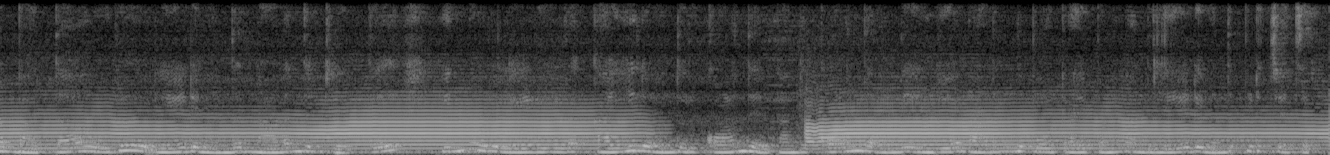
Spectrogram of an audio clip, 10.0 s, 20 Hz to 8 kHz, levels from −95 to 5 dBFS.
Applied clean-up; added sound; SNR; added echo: none; Trumpet; 0 dB; reverberation time 1.0 s.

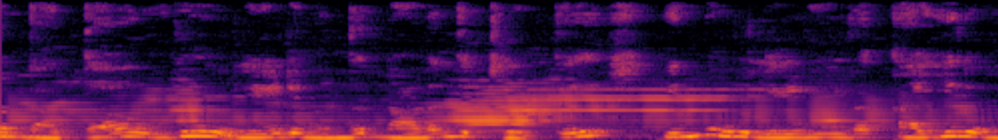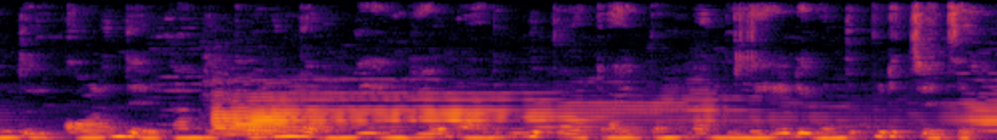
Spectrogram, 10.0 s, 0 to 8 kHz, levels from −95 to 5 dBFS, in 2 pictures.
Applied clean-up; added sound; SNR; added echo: classical method WPE with log-MMSE.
